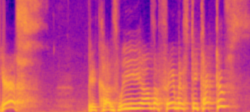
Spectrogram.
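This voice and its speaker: This cartoonish character voice has an extremely high pitch. It moves at a fairly slow pace. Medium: puppet.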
